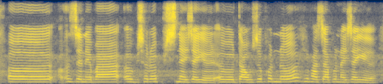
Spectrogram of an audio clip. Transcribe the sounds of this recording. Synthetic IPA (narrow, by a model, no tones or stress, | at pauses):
zenebabisɔɾɔpʰi̥sinajzajɯdawzɯpʰɯnːɯɦipʰazapʰɯnːajzajɯ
